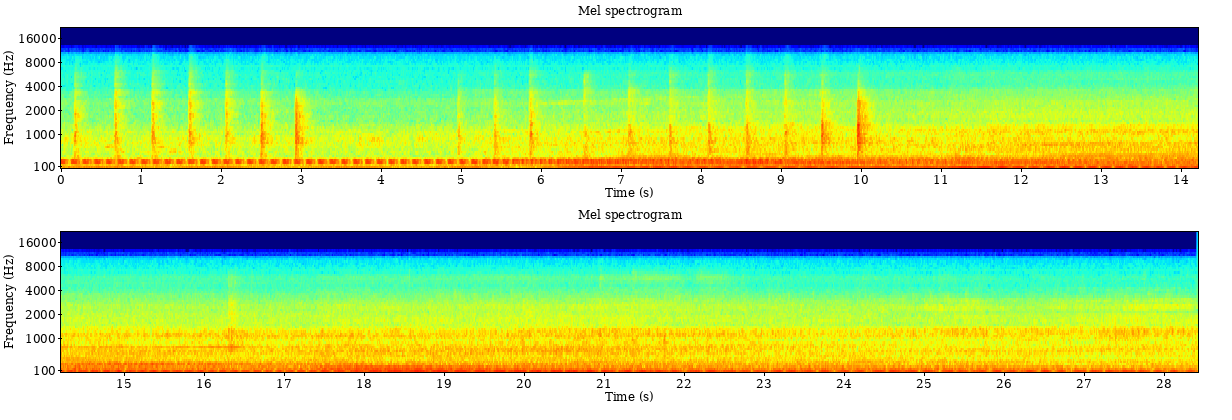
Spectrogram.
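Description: Diesel railcar's engine running with a steady low, pulsing drone that grows stronger about six seconds in as the train moves off along the track. Sharp clicks come in quick succession during the first ten seconds.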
